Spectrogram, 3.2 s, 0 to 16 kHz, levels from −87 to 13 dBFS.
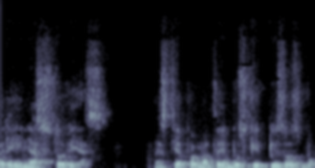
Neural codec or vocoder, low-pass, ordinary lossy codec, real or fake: none; 14.4 kHz; AAC, 48 kbps; real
